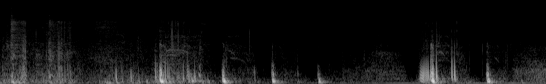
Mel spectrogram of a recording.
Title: muffled night coughing fit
